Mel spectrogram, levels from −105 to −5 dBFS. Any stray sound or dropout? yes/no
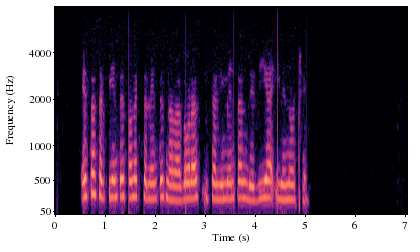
no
